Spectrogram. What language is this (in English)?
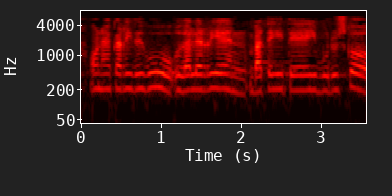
Basque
